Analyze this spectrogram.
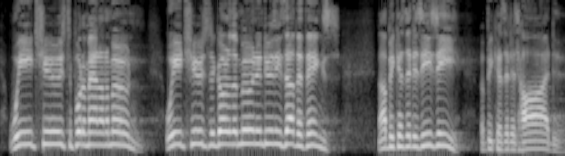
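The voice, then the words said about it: JFK impersonation. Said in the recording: “my JFK impersonation”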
